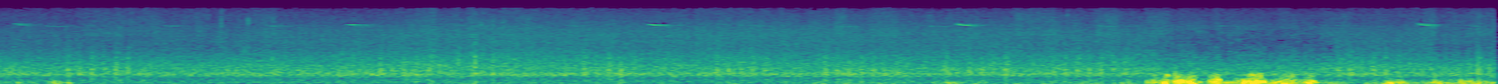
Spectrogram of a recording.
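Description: A beaver chews on willow leaves in the water.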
